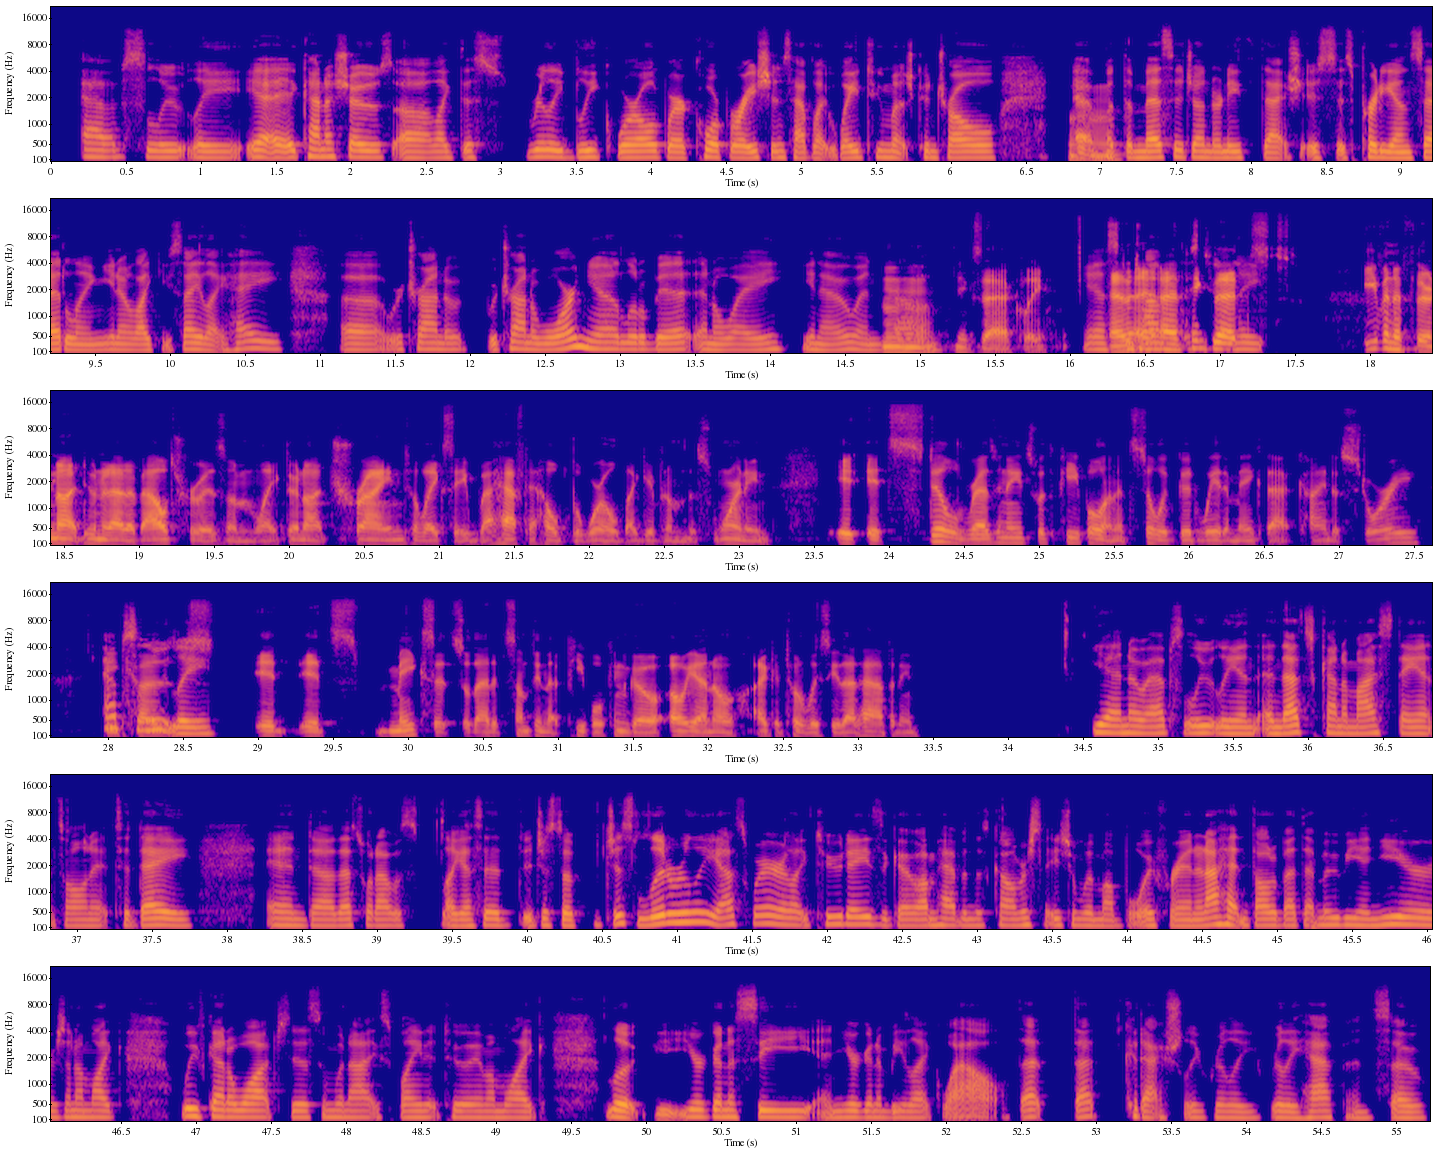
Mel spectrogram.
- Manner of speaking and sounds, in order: other background noise; tapping
- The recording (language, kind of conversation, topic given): English, unstructured, What are some hidden-gem movies you’d recommend to most people?
- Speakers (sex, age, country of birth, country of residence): female, 40-44, United States, United States; male, 45-49, United States, United States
